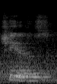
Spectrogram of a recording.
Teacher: And it's typically pronounced with a kind of shallow fall.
